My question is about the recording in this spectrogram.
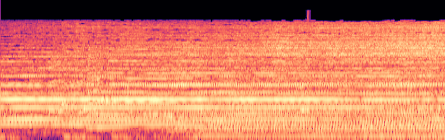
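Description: Salsa band's brass section holding a long sustained chord, with notes added one after another and a low note coming in about halfway through.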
